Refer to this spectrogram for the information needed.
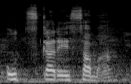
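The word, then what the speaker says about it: otsukare sama (お疲れ様): How did I do with that word? – Okay. I forgot to give you pronunciation. – No, I'm okay. I feel good about it. I want to encourage people who don't know how to pronounce something to give it a shot and then ask for help. – Absolutely. – So give me help. – It's otsukare sama.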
